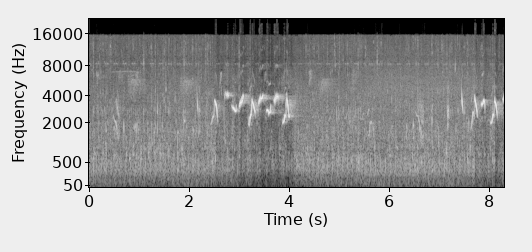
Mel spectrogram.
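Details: Drongo singing in bursts: after quiet background chatter, a quick sequence of sharp, zigzagging whistled notes runs for about a second and a half, then a shorter similar burst follows near the end.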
